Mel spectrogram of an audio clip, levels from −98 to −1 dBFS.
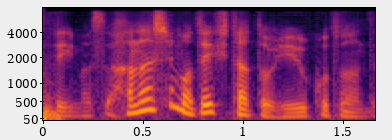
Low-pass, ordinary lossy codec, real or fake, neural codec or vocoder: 7.2 kHz; none; fake; codec, 16 kHz, about 1 kbps, DyCAST, with the encoder's durations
